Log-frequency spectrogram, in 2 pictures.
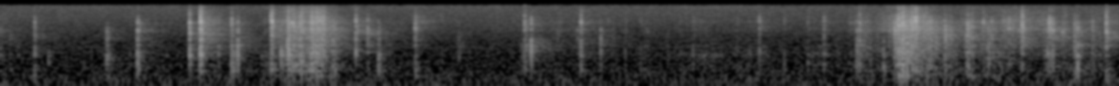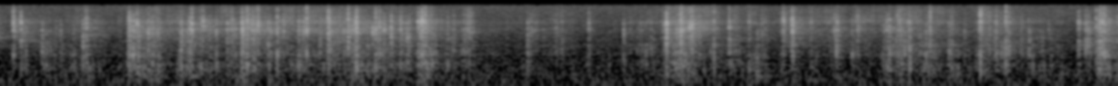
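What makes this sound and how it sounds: A small, thin white paper receipt is folded and crinkled between the fingertips of both hands. Quick, bright crackles come in bursts separated by quiet pauses, with dense rustling stretches around the middle and near the end. The sound stays crisp and high with almost no low end.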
